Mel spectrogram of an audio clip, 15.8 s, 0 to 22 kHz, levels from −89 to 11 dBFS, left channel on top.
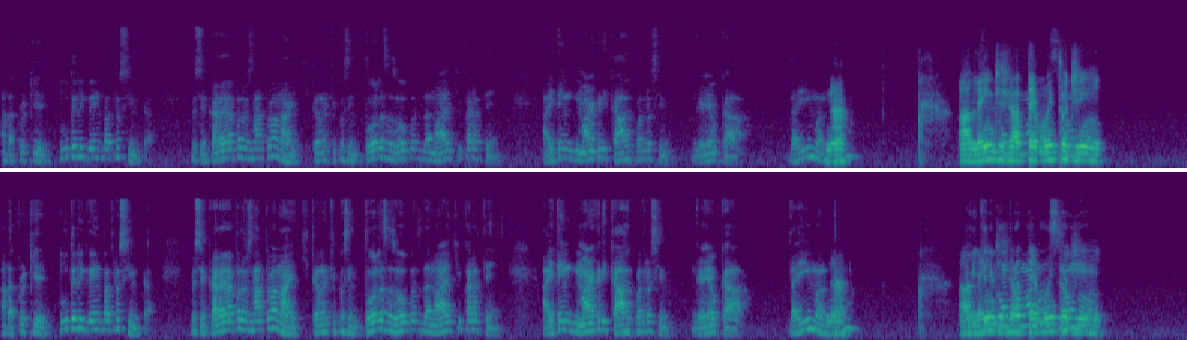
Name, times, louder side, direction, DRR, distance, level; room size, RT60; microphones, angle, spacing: voice 1, 0.0-2.0 2.5-8.9 9.2-9.9 10.5-11.4 12.9-14.6, right 6 dB, 55° right, 0.4 m, -39 dB
voice 2, 12.2-14.6, left 4 dB, 85° left, 0.6 m, -29 dB
4.8 x 2.2 x 2.9 m
head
